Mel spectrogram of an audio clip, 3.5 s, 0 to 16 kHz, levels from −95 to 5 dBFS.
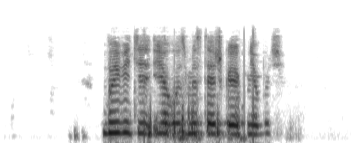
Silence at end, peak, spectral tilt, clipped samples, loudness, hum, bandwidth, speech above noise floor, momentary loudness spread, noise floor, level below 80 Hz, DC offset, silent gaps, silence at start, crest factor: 0.7 s; -2 dBFS; -6 dB/octave; under 0.1%; -15 LUFS; none; 7 kHz; 69 dB; 9 LU; -83 dBFS; -56 dBFS; under 0.1%; none; 1.05 s; 16 dB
